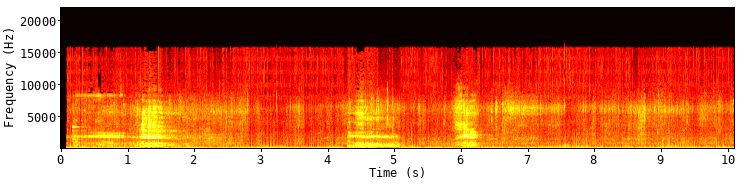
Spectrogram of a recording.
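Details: Playful California sea lions rustling around in clear water in Monterey Bay, California, give a few hoarse, bleating honks over a steady low roar of surf or wind.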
